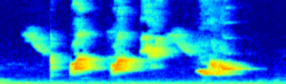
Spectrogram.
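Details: Papua cucak emas singing three rich, loud whistled notes in close sequence, the last one long and drawn out with a falling tail, over a faint steady low hum.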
